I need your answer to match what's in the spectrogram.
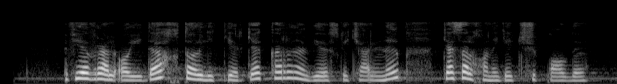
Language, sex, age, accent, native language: Uzbek, female, 18-24, Navoiy, Uzbek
